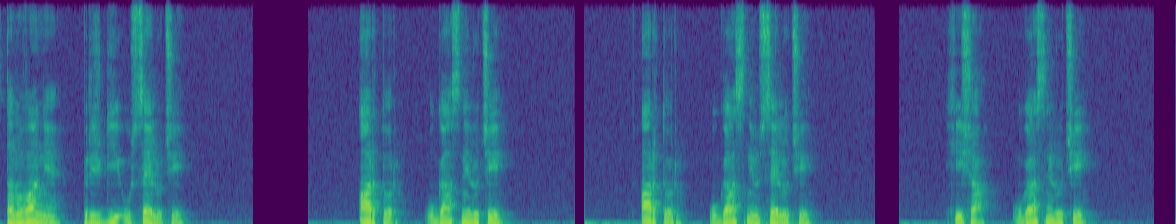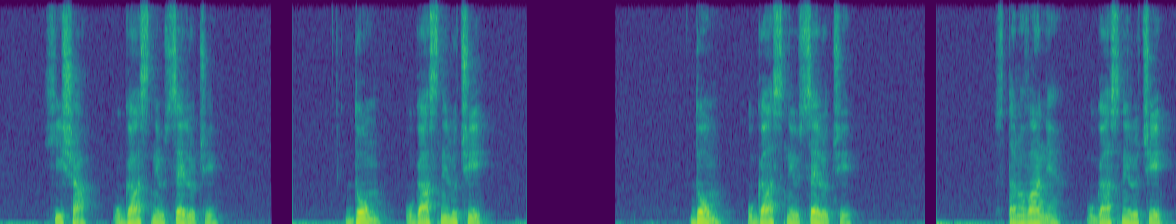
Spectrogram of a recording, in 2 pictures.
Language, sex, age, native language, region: Slovenian, male, 18-29, Slovenian, Gorica region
